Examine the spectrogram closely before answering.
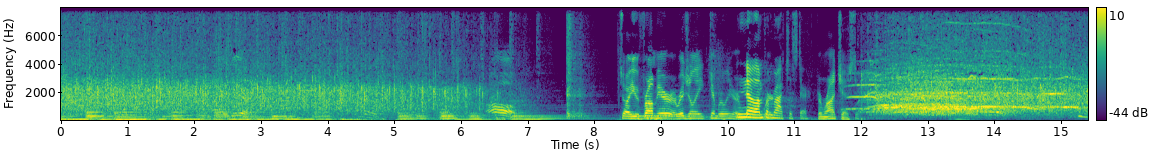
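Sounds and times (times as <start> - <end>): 
crowd applauding: 0.0 - 6.8, 11.9 - 15.4
speech: 6.4 - 7.2, 8.4 - 12.2
whoops and cheers: 11.8 - 15.4.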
